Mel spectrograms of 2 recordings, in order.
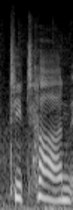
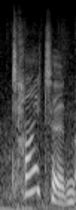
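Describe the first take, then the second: First: The name is said with German pronunciation. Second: The name is said with English pronunciation.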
